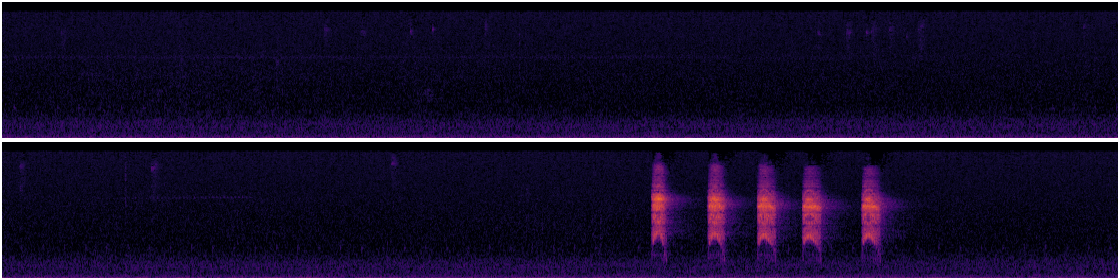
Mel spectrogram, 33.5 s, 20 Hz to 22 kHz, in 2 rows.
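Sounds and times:
soft low hiss at night in the outback: 0.0s - 33.4s
faint ticks: 12.2s - 14.0s, 16.1s - 17.4s, 18.4s - 19.4s
loud sharp bright calls: 26.5s - 30.0s.

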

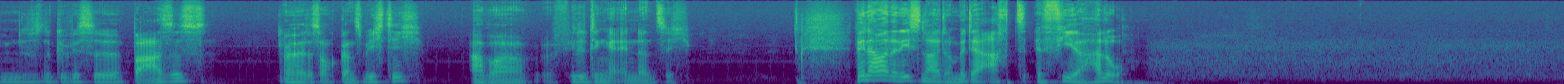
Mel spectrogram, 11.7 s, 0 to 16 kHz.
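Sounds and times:
speech: 0.1s - 5.3s, 6.0s - 8.6s
car road and engine rumble through a phone line: 8.6s - 11.7s.

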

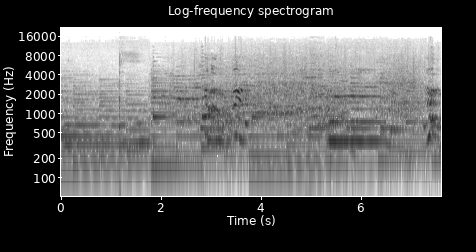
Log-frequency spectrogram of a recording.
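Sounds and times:
steady instrumental music: 0.0s - 7.5s
dog howling in tune with music: 2.7s - 4.0s, 4.6s - 7.5s.

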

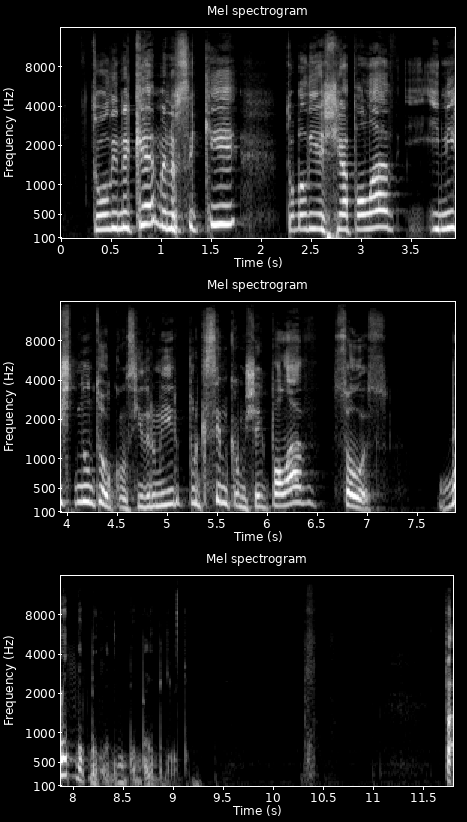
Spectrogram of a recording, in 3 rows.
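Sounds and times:
speech: 0.3s - 9.3s
voice imitating a hot water bottle in a bed sloshing: 8.0s - 9.3s.

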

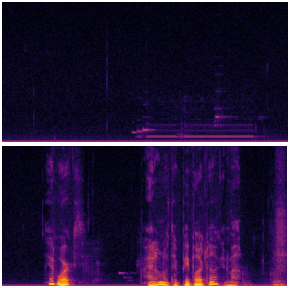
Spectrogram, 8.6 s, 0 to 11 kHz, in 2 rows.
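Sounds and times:
steady low electrical hum: 0.0s - 8.5s
telephone line tones while dialing a toll-free 800 number: 2.0s - 4.0s
speech: 5.0s - 5.6s, 6.5s - 7.9s.

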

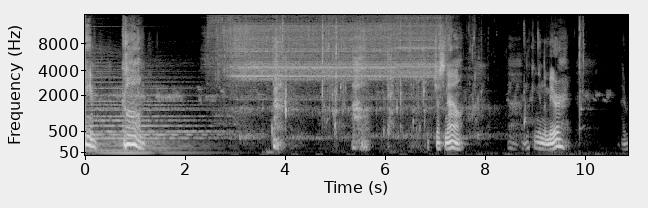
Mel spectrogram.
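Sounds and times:
speech: 0.0s - 1.3s, 7.0s - 7.6s, 9.0s - 9.7s
tap water running in a bathroom: 2.4s - 8.4s
hands splashing water while washing face: 2.5s - 9.1s.

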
